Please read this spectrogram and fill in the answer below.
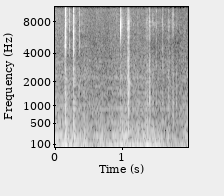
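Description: A few faint computer keyboard keystrokes over near silence: a quick cluster of three clicks, then single keystrokes about a second in and near a second and a half, typing a word into a dictionary search.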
